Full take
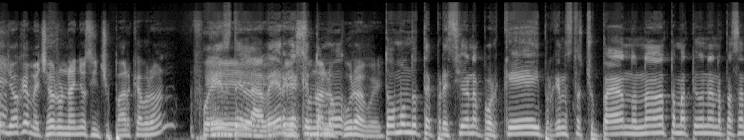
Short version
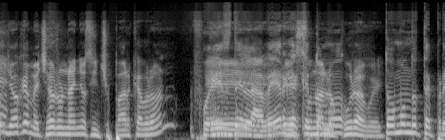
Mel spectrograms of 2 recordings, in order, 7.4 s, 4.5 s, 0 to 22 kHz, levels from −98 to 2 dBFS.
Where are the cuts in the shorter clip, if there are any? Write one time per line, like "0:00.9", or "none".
none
